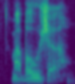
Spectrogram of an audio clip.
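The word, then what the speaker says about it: Malebolgia: Malbogia.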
